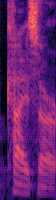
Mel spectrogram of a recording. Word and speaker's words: Caesar: the ruthless man himself, Caesar, or Kaisar if you want to be really specific and pedantic. The legionnaires pronounce it Kaisar. Everyone else just calls him Caesar.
